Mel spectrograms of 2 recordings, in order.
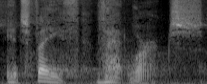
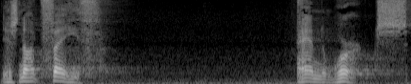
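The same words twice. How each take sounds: First: "It's faith that works" very slow and soft, leaning on "that"; stress on that. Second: "It's not faith" slow, then a pause before "and works"; stress contrast. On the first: Preacher gives the congregation the right version, very slow and soft. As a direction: let "that works" land as the answer. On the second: Preacher corrects the congregation, slow with a pause before "and works". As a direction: set "faith" and "works" apart as two things. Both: Shown as a demonstration. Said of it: "You put works before faith".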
